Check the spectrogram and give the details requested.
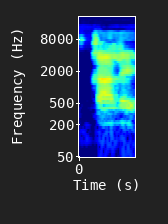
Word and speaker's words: Kale: which is my name, Kale. is, and Kale is pronounced as the vegetable kale in English.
